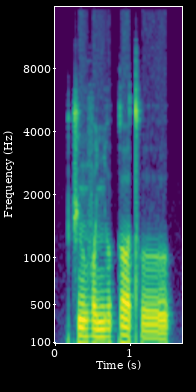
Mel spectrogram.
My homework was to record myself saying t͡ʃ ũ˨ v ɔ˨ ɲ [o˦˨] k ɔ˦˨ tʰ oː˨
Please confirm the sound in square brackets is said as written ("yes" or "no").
no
